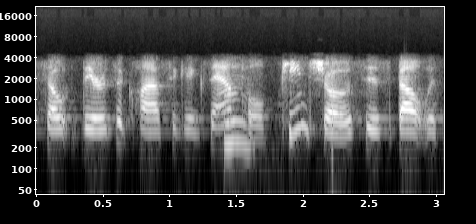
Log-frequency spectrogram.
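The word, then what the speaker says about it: pintxos: there's a classic example Pinchot's is belt with the TX but that's pronounced like a choo like a CH oh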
